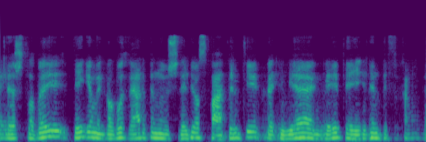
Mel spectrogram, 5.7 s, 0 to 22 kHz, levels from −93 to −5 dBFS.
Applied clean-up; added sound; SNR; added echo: neural mask model DeepFilterNet 3.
